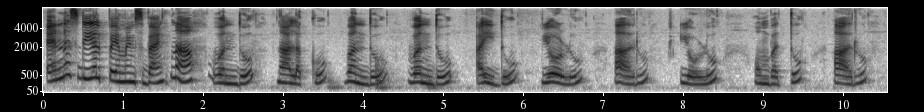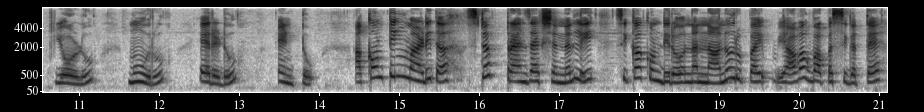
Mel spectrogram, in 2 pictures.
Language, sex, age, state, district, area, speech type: Kannada, female, 18-30, Karnataka, Chitradurga, urban, read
